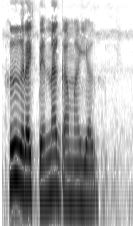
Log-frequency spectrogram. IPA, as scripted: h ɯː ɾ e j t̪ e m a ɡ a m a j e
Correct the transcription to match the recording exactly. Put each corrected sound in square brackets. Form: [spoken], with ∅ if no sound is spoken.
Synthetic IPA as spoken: h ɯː ɾ [a] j t̪ e [n] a ɡ a m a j [a]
